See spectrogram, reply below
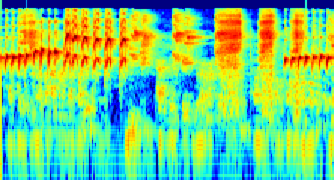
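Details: Greater green leafbird song meant to draw a reply from caged birds. Opens with a fast, bright run of repeated whistled notes, then dropping paired notes, harsh hissing bursts, and another rapid whistled series at the end.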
